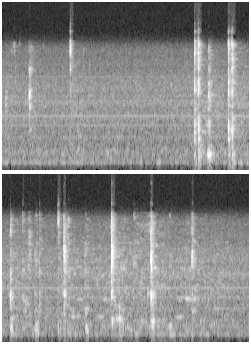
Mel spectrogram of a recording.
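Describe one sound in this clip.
Soft clicks sound as menu buttons are pressed.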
